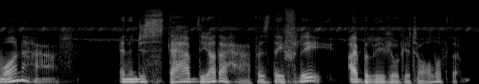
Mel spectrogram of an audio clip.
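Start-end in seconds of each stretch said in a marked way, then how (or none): none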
